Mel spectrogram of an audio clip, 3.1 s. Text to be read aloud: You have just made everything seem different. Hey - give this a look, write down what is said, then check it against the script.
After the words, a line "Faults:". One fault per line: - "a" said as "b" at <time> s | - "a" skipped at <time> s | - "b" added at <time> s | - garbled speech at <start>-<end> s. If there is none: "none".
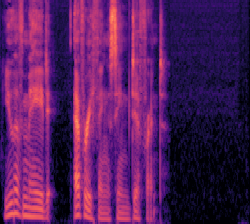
You have made everything seem different.
Faults:
- "just" skipped at 0.3 s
